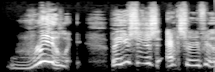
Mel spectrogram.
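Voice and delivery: can't believe it; incredulous. Retold or imitated. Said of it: "I was like".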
